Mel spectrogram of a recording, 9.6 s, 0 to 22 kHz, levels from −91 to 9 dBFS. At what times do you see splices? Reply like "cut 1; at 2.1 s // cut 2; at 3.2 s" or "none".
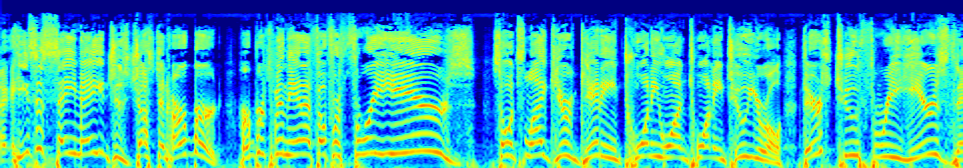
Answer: cut 1; at 2.3 s // cut 2; at 4.8 s // cut 3; at 5.2 s

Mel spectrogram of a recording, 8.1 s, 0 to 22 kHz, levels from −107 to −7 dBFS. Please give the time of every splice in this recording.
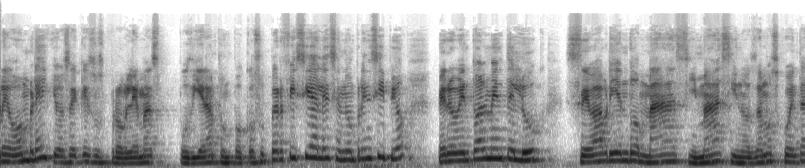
cut 1; at 2.2 s

